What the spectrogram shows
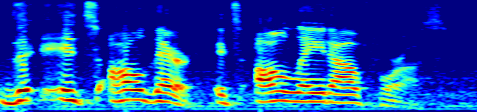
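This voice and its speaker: A man speaks in an animated tone with a high-pitched voice. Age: old. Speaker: wrestling podcaster. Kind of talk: casual podcast commentary. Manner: halting with restarts.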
